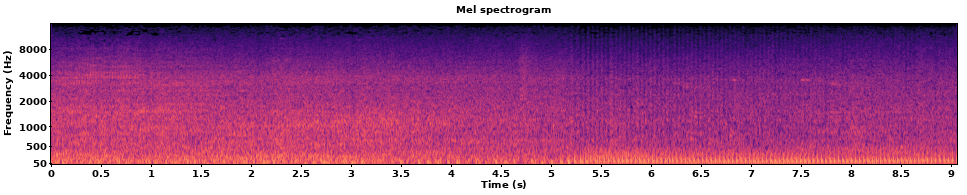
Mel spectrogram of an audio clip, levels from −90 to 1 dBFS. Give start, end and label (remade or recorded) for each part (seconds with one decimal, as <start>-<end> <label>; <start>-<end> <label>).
0.0-2.3 recorded; 2.3-3.6 remade; 3.6-5.6 recorded; 5.6-6.2 remade; 6.2-9.1 recorded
